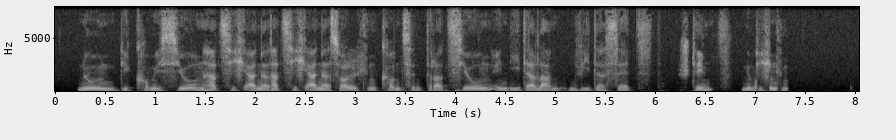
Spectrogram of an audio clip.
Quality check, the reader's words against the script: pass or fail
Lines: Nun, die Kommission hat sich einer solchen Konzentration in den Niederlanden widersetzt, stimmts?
fail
